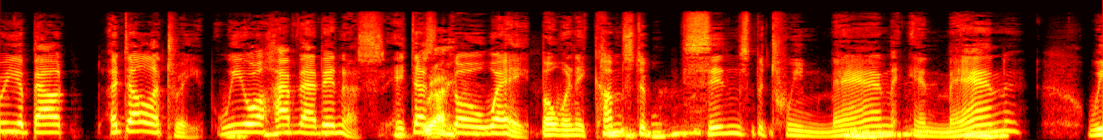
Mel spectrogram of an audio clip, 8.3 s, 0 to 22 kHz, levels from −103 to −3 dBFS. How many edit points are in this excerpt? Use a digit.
2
